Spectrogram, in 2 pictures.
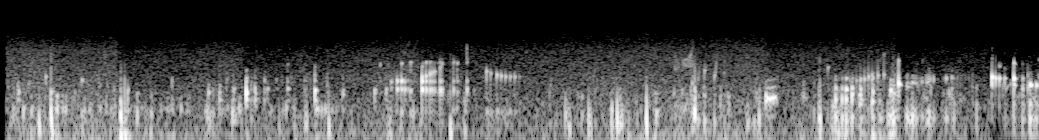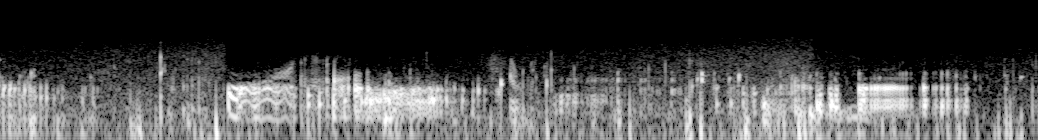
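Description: Long gurgling, bubbling rumbles with crackly pops from the belly; stomach growling, ordinary bowel sounds.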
